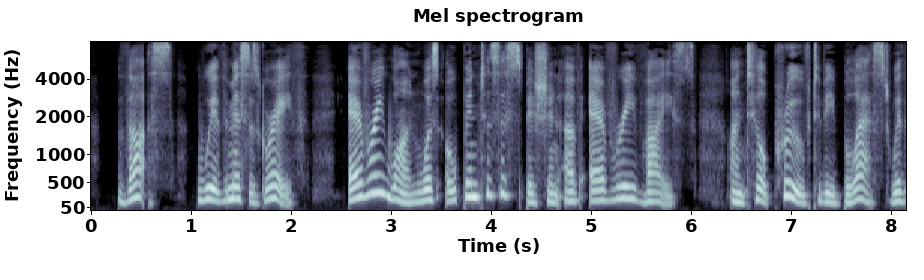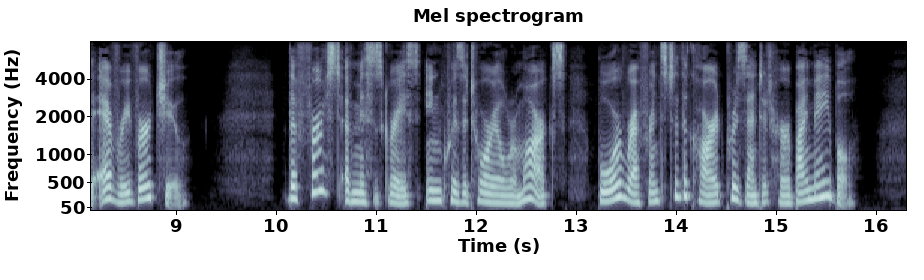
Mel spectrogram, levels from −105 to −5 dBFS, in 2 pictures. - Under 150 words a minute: Yes, slow, 135 wpm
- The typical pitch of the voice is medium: Yes, medium, 180 Hz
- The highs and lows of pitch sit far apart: Yes, wide, 5.8 semitones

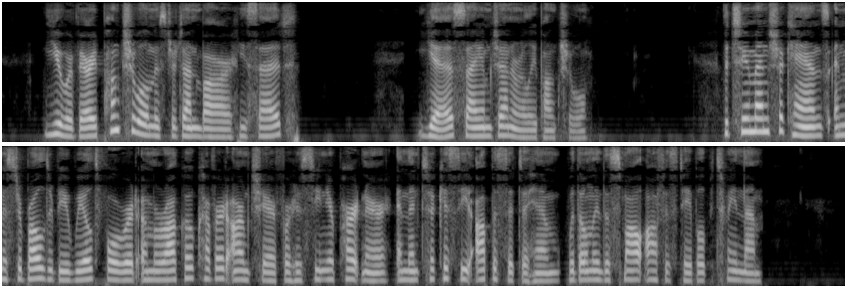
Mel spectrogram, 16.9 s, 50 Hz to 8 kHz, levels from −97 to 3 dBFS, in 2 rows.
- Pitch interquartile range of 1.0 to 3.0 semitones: Yes, narrow, 2.4 semitones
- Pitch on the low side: No, medium, 185 Hz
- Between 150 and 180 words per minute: Yes, average, 170 wpm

